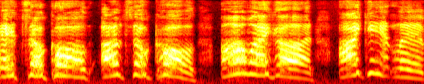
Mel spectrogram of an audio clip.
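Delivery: high, drawn-out, complaining yell. Speaker retelling pumping gas in the cold, retelling a yell. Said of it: "and I'm yelling".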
